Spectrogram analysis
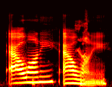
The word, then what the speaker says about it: Aulani: Like I'm supposed to make sure the U is in there? Ow. Ow. Ow. Like you're stepping on a Lego. Aulani.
